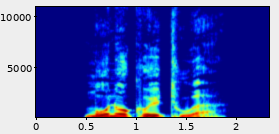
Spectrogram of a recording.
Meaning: 1. monoculture (cultivation of a single crop at a time) 2. monoculture (culture or society that lacks diversity)
- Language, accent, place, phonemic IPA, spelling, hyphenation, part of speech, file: German, Germany, Berlin, /ˈmo(ː)nokʊlˌtuːɐ̯/, Monokultur, Mo‧no‧kul‧tur, noun, De-Monokultur.ogg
